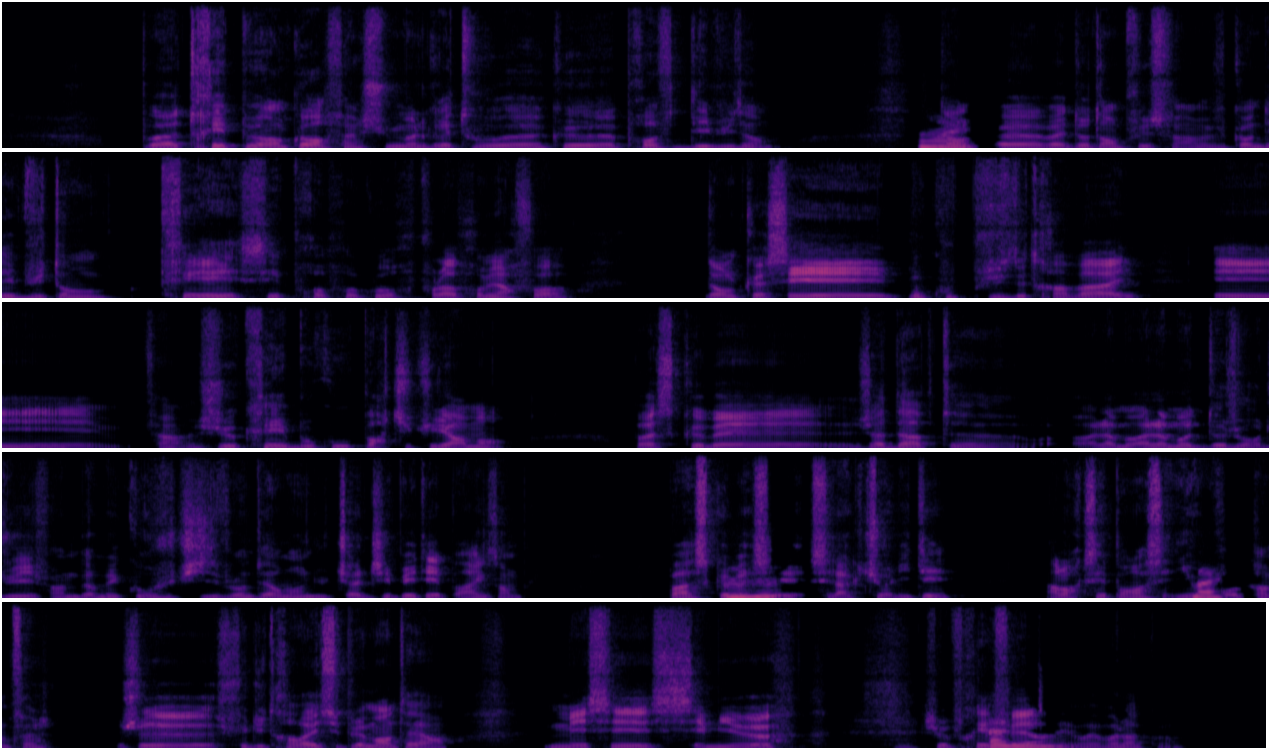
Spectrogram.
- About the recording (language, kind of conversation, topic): French, advice, Comment décririez-vous votre épuisement émotionnel après de longues heures de travail ?
- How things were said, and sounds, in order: tapping; chuckle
